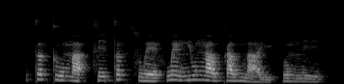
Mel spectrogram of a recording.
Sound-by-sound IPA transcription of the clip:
t̪ ə˦ k̚ t̪ u˧ m a˨ ʔ t͡s i˧ t̪ ə˦ k̚ t͡s w e˨˩ h w e˥˧ ŋ j u˦ ŋ a˥˧ w k a˦ w n̪ a˨˩ j | u˨˩ m n̪ i˨˩

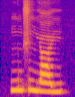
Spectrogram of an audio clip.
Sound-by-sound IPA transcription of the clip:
ŋ i m ʃ i ŋ j a j

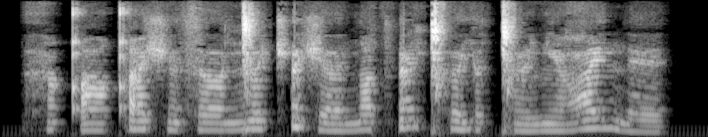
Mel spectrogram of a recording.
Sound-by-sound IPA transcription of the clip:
h ə̃˨ qʼ ʌː˨ qʼ e˧ ʃ ə̃˨ s ʌː˨ ŋ͡ǀ ə˧ t͡ʃʼ ə̃˦ ʃ ɜː˨ n ɑ˧ t͡sʼ œ̃˦ ǀʰ ə˧ j ə˨ ǀ œ̃˨ ʎ ẽ˨ ʕ e˦ n ɛ˨

